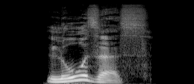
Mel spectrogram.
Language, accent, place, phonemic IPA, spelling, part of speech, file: German, Germany, Berlin, /ˈloːzəs/, loses, adjective, De-loses.ogg
- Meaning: strong/mixed nominative/accusative neuter singular of los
